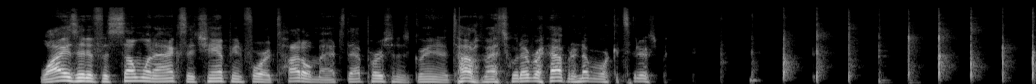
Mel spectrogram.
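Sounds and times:
speech: 0:00.4 - 0:06.8
round of applause: 0:07.8 - 0:10.3.

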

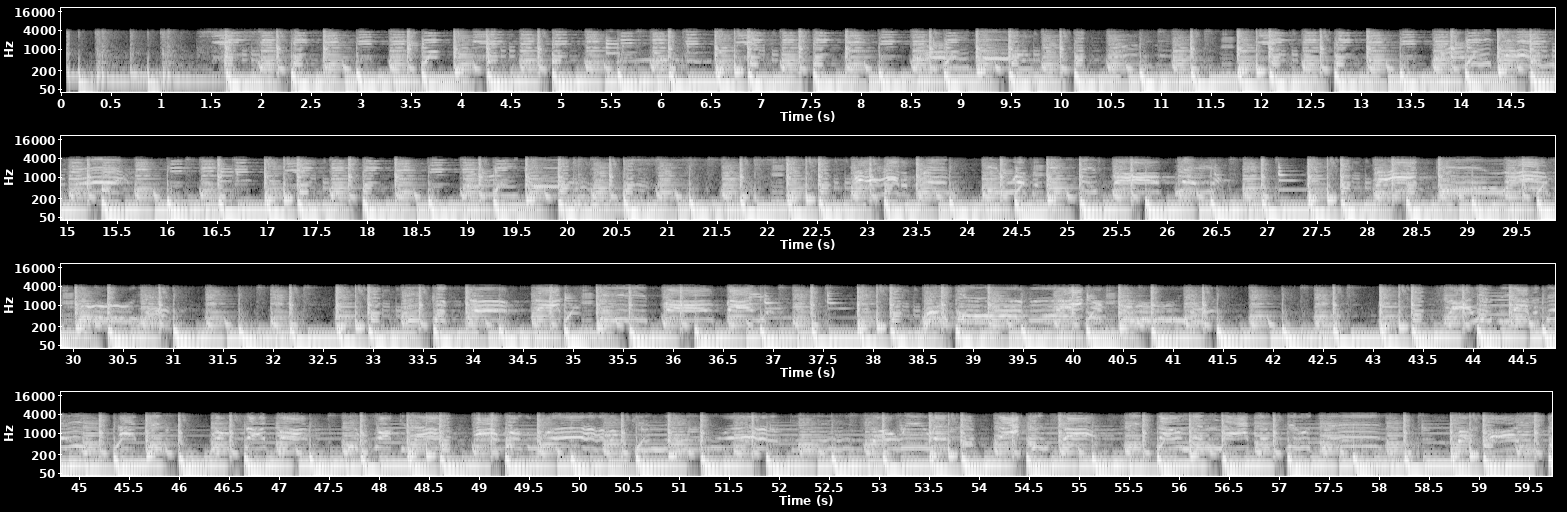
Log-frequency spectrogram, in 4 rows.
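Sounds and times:
reggae music: 0:00.0 - 0:59.7.

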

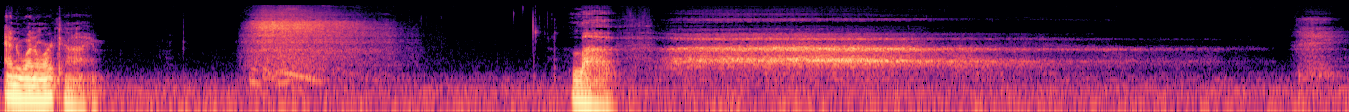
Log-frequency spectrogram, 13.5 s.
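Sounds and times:
speech: 0:00.1 - 0:01.0, 0:05.7 - 0:06.2
breath blown out: 0:02.4 - 0:04.0, 0:06.3 - 0:13.4
soft sustained tone: 0:06.4 - 0:12.8.

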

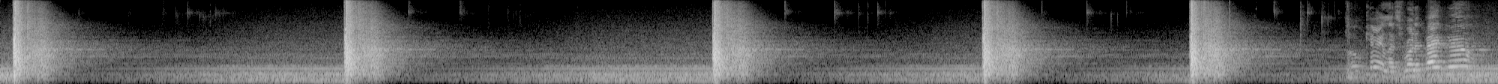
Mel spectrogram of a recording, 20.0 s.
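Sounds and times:
pistol gunshots fired at a target 75 feet away: 0:00.2 - 0:01.3, 0:04.6 - 0:05.8, 0:09.5 - 0:10.6, 0:13.1 - 0:14.2, 0:15.8 - 0:17.0
speech: 0:18.5 - 0:19.8.

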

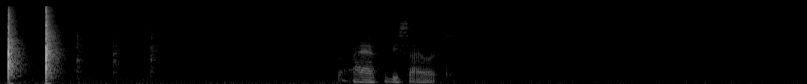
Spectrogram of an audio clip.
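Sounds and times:
hand claps: 0:00.0 - 0:00.9
speech: 0:03.6 - 0:04.6.

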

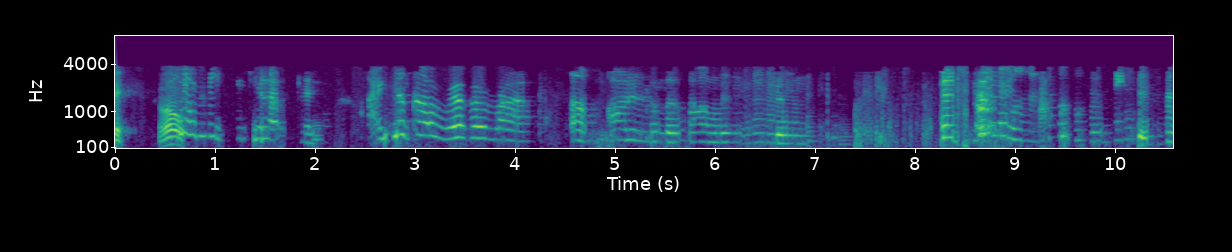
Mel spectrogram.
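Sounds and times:
speech: 0:00.0 - 0:02.1, 0:03.0 - 0:06.8
phone connection breaking up: 0:04.2 - 0:10.5.

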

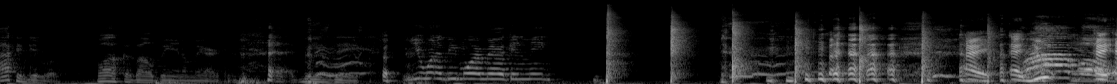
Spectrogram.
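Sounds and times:
speech: 0:00.2 - 0:06.1, 0:07.2 - 0:11.1
laughter: 0:02.4 - 0:04.1, 0:07.2 - 0:11.1
hand clapping: 0:06.0 - 0:10.2.

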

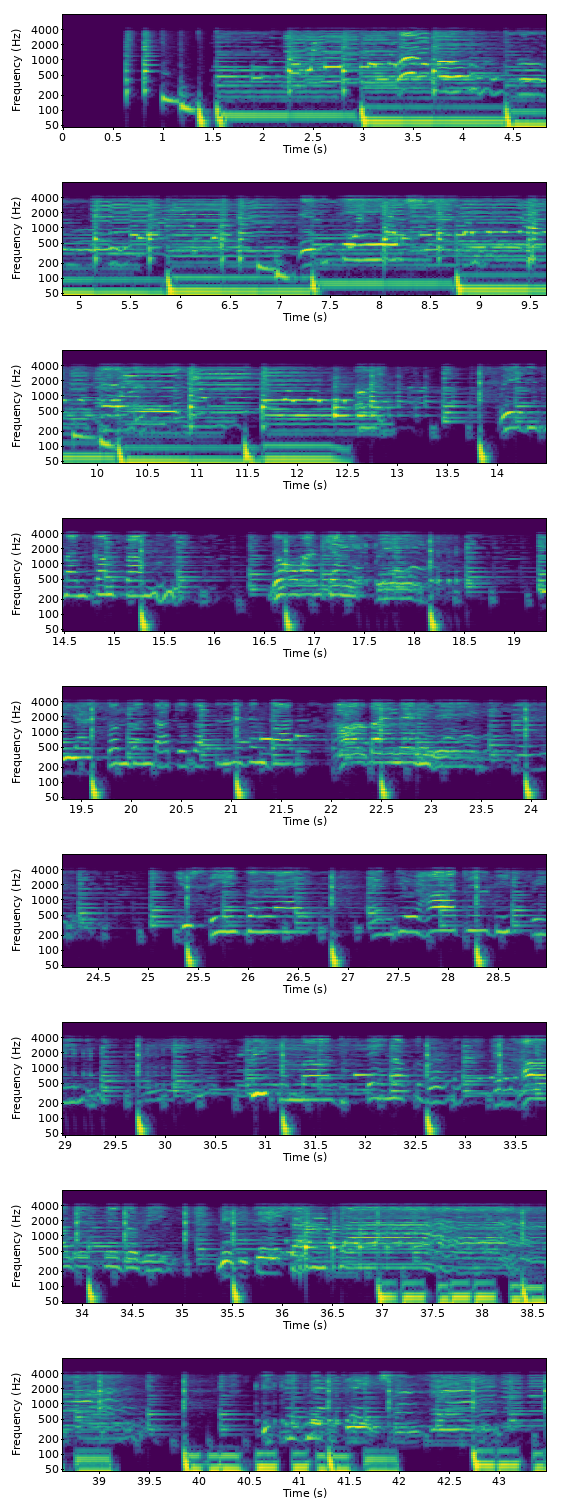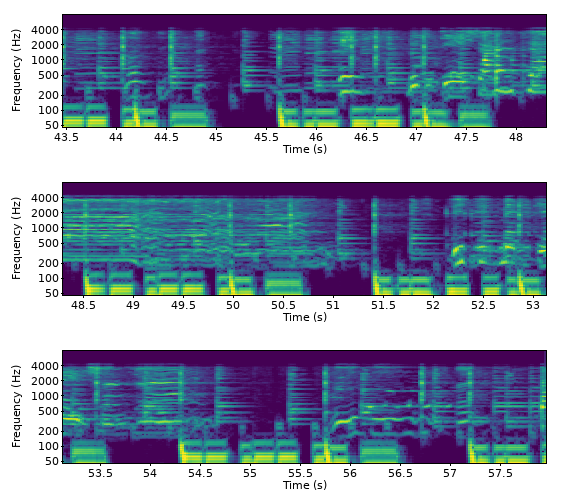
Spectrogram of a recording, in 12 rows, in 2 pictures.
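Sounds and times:
reggae music: 0:00.6 - 0:57.9.

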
